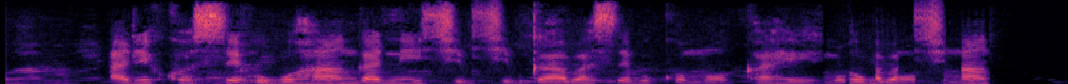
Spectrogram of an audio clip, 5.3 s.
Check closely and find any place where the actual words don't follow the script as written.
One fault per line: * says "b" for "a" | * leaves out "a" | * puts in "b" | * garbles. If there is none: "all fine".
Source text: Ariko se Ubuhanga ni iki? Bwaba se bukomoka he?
* puts in "iki"
* garbles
